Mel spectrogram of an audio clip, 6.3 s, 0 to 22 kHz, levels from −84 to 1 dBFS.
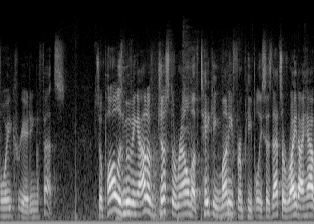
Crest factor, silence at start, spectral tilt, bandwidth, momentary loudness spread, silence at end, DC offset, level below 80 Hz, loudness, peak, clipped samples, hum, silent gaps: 16 dB; 0 s; -4.5 dB/octave; 11.5 kHz; 16 LU; 0 s; 2%; -54 dBFS; -16 LUFS; 0 dBFS; under 0.1%; none; none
